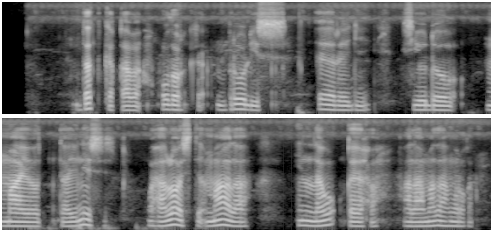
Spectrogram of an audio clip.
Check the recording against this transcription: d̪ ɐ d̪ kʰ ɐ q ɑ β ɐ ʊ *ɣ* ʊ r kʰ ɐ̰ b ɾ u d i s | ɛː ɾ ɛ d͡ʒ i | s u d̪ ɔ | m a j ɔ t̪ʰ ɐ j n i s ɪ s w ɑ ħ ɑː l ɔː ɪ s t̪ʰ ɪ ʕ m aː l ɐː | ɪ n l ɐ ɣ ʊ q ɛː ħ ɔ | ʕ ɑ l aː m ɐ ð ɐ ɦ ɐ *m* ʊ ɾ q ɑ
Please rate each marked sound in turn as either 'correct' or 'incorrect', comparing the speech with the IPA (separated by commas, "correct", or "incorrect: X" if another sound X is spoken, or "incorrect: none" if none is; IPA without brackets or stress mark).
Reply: incorrect: ð, correct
